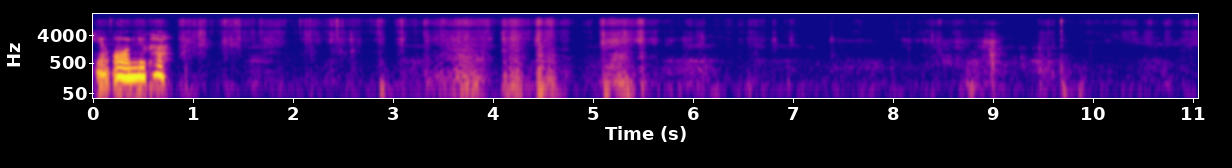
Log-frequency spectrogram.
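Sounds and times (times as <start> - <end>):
rustling of forest litter: 0.2 - 6.9.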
